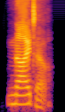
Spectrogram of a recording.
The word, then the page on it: nitre: Indian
